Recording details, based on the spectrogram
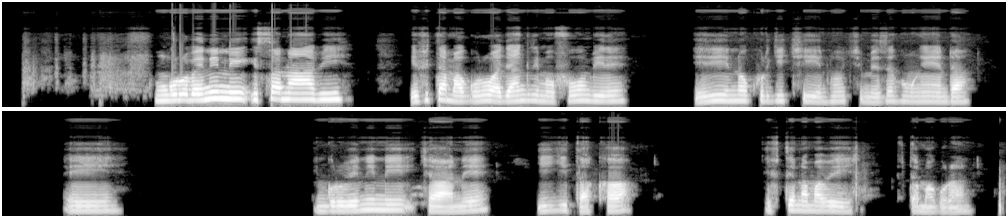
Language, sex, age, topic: Kinyarwanda, female, 36-49, agriculture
